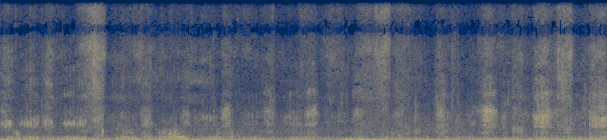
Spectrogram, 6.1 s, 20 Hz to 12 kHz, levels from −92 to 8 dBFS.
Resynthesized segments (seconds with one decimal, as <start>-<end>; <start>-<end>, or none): 0.9-1.9

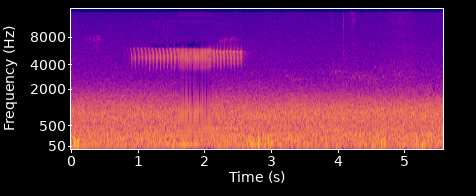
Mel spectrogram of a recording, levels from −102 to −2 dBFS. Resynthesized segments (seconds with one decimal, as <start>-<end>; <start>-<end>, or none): 1.6-2.1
